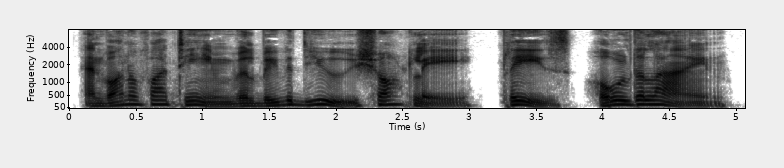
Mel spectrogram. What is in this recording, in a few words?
English voice sample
